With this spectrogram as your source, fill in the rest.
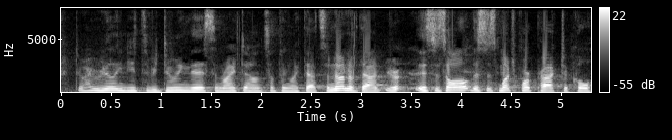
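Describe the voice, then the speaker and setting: Noticeable background noise fills the clip. A man talks at a fairly high pitch with fairly even intonation. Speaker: university lecturer. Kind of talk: lecture. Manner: fast; hesitant, many fillers.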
